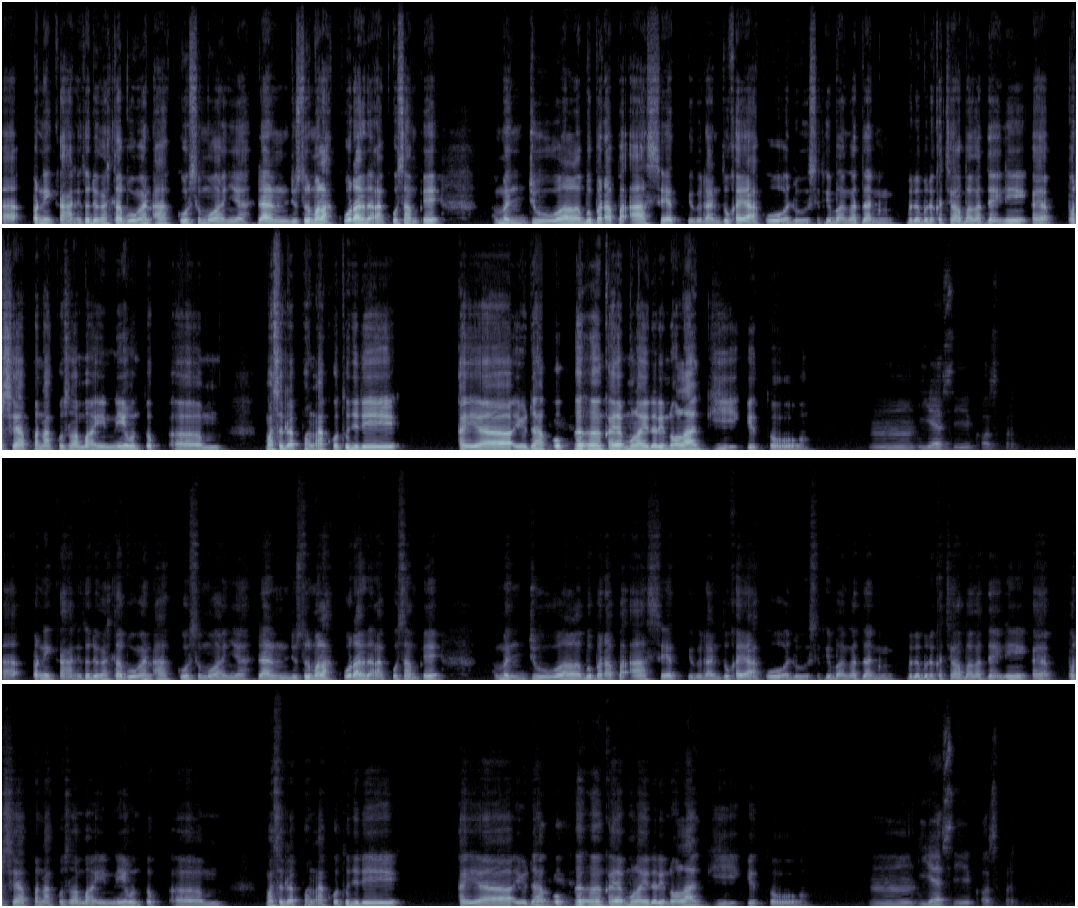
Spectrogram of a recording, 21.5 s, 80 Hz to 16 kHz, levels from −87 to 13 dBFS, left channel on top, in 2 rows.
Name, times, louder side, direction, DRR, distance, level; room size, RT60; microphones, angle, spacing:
voice 1, 0.0-12.1 12.4-12.9 13.4-14.7 15.3-16.2 16.5-18.8, left 6 dB, 85° left, 0.4 m, -28 dB
voice 2, 16.0-16.5 19.4-20.9, right 2 dB, 90° right, 1.9 m, -42 dB
3.5 x 3.3 x 3.4 m
head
